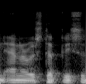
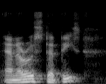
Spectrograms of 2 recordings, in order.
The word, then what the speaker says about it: Anaerostipes: So if you go on our website and you put in Anaerostepis and it's spelled Anaerostipes, it's kind of a long word, but Anaerostepis.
